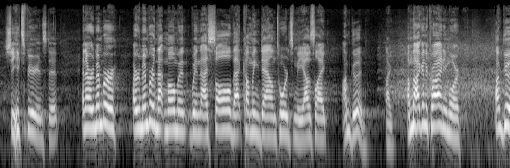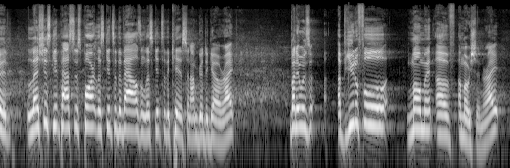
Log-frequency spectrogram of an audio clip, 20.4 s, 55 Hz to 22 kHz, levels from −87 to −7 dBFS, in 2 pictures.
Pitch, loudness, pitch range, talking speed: 210 Hz, -17 LUFS, 180-235 Hz, 190 wpm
